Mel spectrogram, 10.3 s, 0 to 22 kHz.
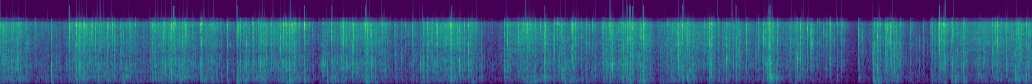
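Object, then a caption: Mylar foil balloon. Fingers crinkle and rub the thin foil of a hollow gold mylar balloon, working a deflated section. A dense, continuous stream of bright, crackling crinkles fills the whole clip, with little low end. It eases briefly around the 5- and 8.5-second marks.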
